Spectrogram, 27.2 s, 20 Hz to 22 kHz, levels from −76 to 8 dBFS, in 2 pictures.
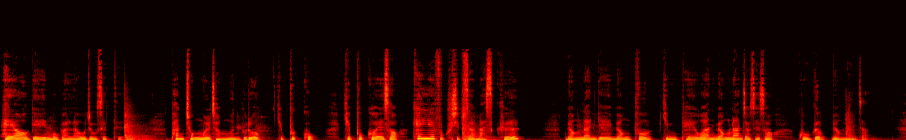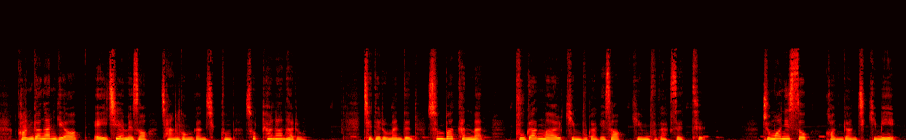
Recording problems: household noises; noticeable; throughout; 15 dB below the speech

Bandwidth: 14.5 kHz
